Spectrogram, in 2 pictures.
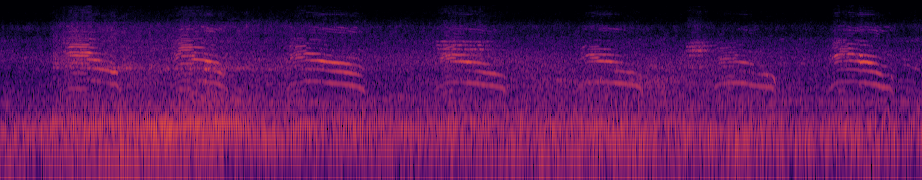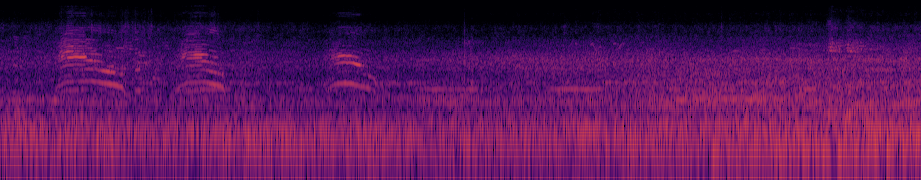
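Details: Hungry cat meowing loudly for food: a long series of arched, rising-then-falling meows about every second, gradually fading, over a constant low hum of traffic or machinery outdoors in an urban setting.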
